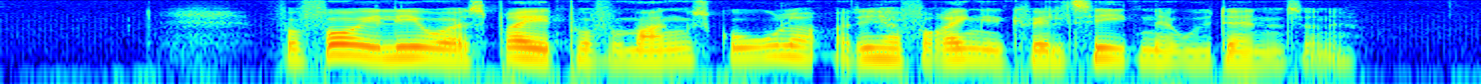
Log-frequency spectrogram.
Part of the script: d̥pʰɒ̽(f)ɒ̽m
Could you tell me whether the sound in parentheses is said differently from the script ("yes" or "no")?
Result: no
